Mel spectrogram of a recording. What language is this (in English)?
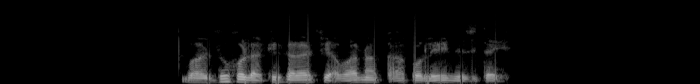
Khowar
